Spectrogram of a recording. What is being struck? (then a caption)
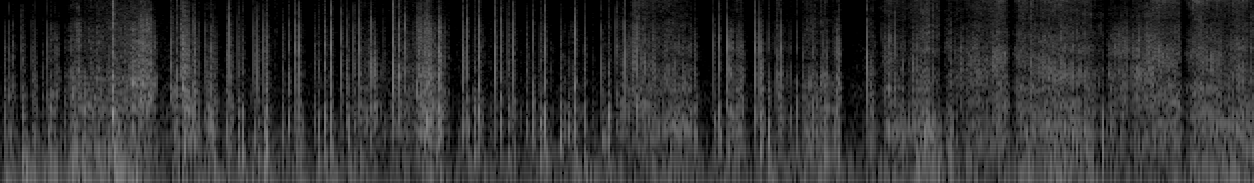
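Padded leather car headrest. Long acrylic nails scratch and tap across the surface of a padded, black stitched leather car headrest mounted on metal posts. The result is a dense, continuous run of dry, bright scratching and rasping with quick soft taps mixed in. Each sound dies away almost at once, and there is little low end.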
